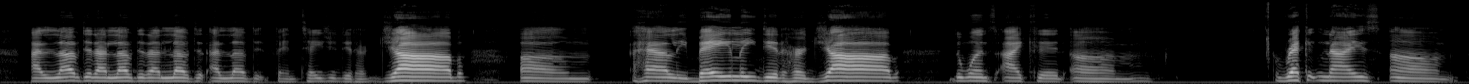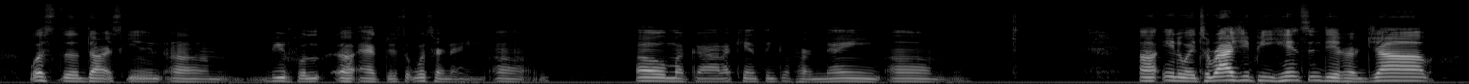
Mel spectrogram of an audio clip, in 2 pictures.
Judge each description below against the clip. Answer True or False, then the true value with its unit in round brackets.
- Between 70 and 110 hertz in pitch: False (140 Hz)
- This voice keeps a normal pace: False (120 wpm)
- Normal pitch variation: False (6.1 semitones)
